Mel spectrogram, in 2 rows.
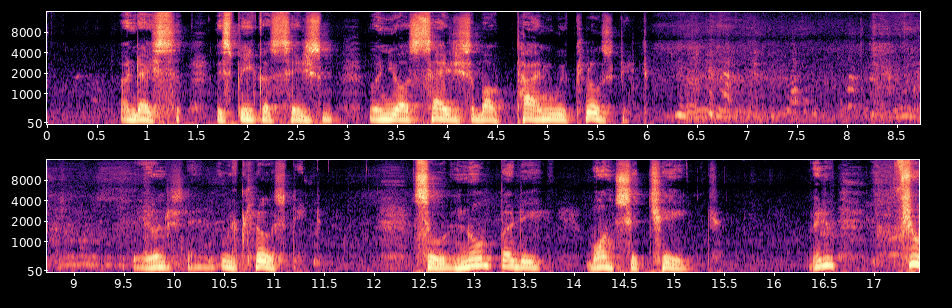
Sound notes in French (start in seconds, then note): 9.3 Rires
